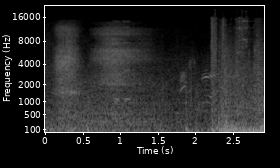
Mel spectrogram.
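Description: A tank cannon fires in World of Tanks, a sudden heavy boom that lands late, with its blast and rumble breaking over a steady noisy battle ambience.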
